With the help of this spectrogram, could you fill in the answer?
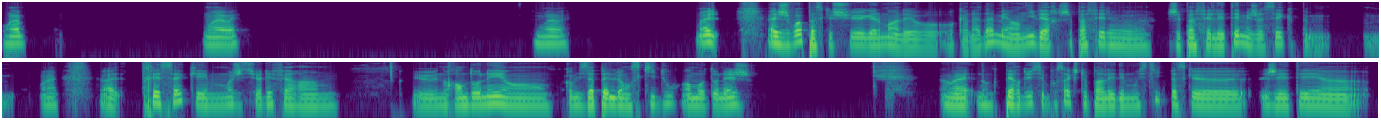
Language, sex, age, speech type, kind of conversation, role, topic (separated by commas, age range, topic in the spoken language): French, male, 30-34, conversation, unstructured, none, Quelle a été ta plus grande surprise en découvrant un pays étranger ?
